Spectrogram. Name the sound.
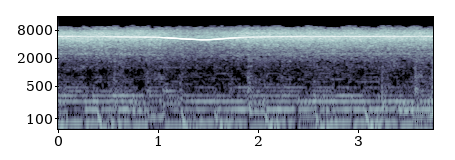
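dental drill whirring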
